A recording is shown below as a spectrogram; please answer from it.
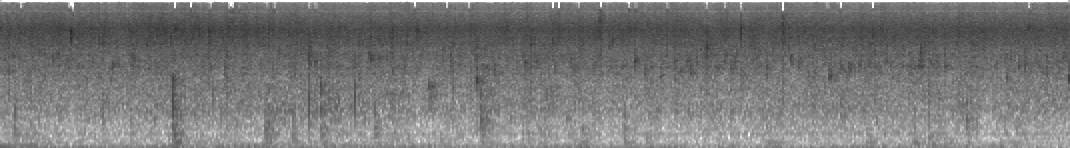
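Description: Eggplant frying in a pan for Egyptian moussaka, a dense, even crackle of hot oil that runs throughout, with small pops and faint clinks in the background.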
